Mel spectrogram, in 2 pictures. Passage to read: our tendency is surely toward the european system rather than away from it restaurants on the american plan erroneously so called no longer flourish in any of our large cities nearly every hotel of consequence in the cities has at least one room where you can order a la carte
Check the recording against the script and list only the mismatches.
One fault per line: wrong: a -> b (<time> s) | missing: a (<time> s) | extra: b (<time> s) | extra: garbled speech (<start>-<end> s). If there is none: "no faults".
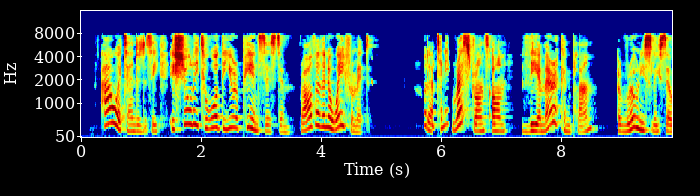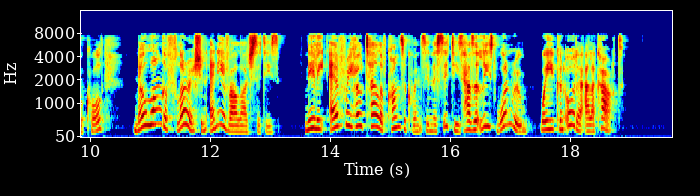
extra: garbled speech (5.7-6.2 s)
